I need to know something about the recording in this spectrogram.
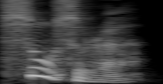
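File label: "sorcerer", British English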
